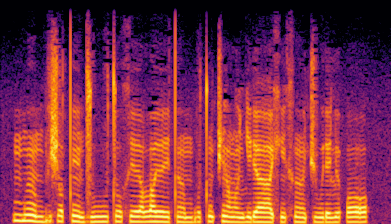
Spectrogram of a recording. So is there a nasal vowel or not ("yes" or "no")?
yes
